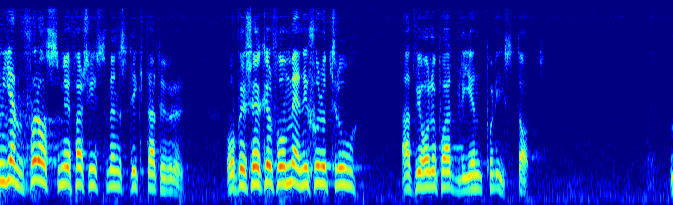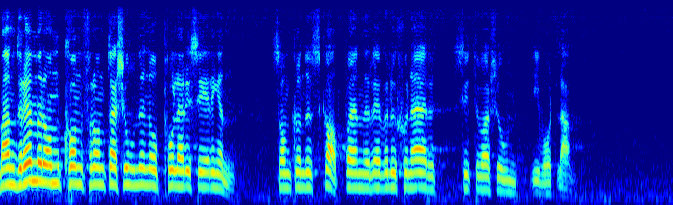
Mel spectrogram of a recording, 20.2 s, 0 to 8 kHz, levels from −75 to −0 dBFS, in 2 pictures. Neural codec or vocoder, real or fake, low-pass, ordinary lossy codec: codec, 44.1 kHz, 7.8 kbps, DAC; fake; 7.2 kHz; none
